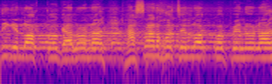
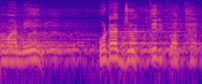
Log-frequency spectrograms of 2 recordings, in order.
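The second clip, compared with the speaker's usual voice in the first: lower, much quieter voice; softened reply; 4 semitones lower, 10 dB quieter than usual. Acted. Mother conceding a point to her sons, softly and low. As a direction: drop right down to a soft concession.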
